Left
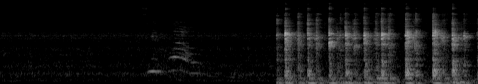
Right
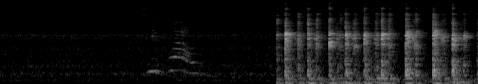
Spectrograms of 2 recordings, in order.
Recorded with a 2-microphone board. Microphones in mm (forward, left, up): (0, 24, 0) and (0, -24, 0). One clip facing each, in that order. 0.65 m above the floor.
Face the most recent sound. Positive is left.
turn(degrees=-30)  # may be behind; listen again after turning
